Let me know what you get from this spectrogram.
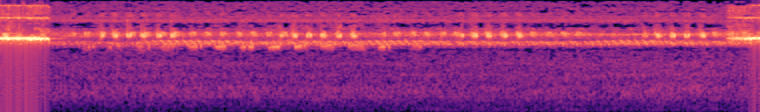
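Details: Steady high insect chirping, rapid even pulses at one pitch across the whole stretch, with a brief louder trill at the very start and again at the end.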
